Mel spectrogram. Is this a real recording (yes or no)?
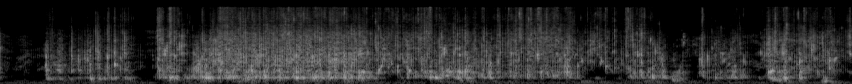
no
